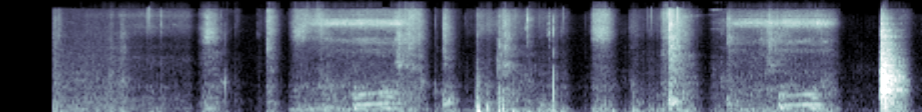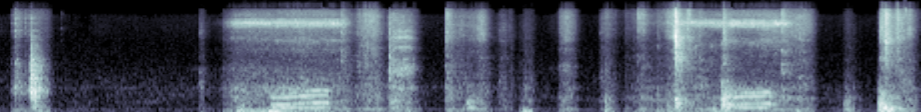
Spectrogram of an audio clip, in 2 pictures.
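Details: Domestic cat named Marusya snoring indoors: raspy, breathy snores with a faint rising tonal whine, several breaths spread over the recording, broken by sharp clicks, rustles and quiet gaps.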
